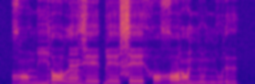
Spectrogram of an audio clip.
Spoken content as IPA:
ɣɔ̃˨miː˦ ɾɔ˦˨lɛ̃˨˦ɣeː˨ ɓeː˨seː˧hɔ˨ ɣɔ˦ ɾɔ̃˦ɲũ˨ ɲu˧ɾɨ˦

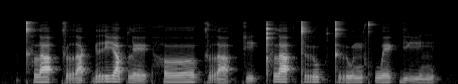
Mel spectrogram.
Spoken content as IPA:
kʰla˦˥ʔkra˨˩k̚ri˥˩a̯ple˨˩ʔ hɤː˦˥ kra˨˩ʔ ki˨˩t̚pʰla˥˩ʔtru˦˥k̚ tru˦˥nkʰwe˦˥k̚ji˧n

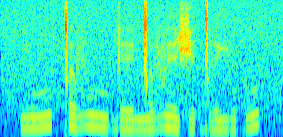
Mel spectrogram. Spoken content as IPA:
n̪uː ǀə vuːɡeːŋ͡ǀə veɕeɡ͡ǀe jupu

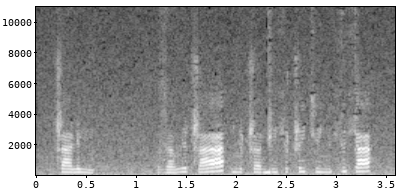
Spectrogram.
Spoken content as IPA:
ʈ͡ʂaːɳi | zɐviʈ͡ʂaː | ʎʊʈ͡ʂɐːɡi çʊʈ͡ʂiciʎʏ çʏça

